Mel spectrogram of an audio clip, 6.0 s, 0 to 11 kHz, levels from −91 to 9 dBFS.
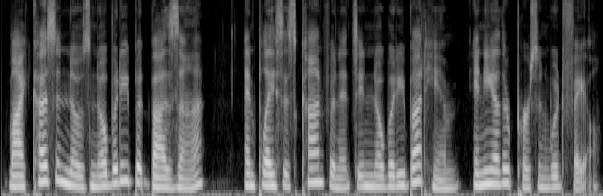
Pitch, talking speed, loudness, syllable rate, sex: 195 Hz, 180 wpm, -17 LUFS, 5.7 syllables/s, female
